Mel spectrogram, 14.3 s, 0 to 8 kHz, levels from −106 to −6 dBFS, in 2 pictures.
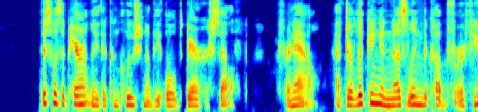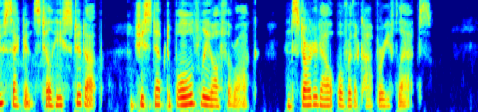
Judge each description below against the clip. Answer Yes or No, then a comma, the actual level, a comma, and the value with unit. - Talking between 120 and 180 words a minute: Yes, average, 165 wpm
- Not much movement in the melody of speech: No, average, 3.8 semitones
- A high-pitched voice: Yes, high, 195 Hz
